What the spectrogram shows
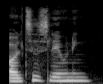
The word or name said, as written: OLDTIDSLEVNINGER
